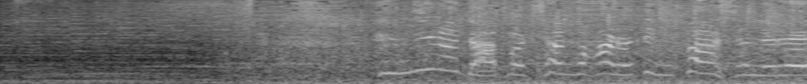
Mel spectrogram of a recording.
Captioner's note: rousing music playing; powerful whoosh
